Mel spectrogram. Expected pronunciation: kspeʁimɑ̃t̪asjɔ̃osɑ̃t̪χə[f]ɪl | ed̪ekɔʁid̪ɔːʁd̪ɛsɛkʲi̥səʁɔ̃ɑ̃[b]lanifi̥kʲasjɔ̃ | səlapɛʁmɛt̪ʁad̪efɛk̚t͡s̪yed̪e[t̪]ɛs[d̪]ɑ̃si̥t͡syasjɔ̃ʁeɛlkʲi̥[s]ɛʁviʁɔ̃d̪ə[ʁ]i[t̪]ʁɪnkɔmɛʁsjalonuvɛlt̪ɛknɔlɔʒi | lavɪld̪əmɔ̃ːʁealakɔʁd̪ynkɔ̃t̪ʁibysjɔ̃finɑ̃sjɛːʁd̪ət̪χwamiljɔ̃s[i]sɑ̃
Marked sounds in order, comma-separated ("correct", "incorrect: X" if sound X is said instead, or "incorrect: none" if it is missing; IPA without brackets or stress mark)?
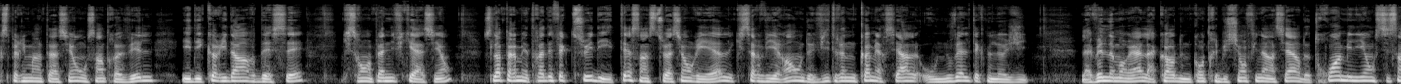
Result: incorrect: v, incorrect: p, correct, incorrect: t̪, correct, incorrect: v, correct, correct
